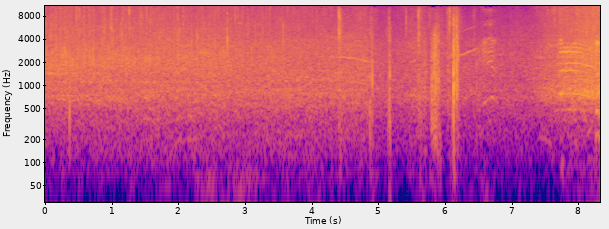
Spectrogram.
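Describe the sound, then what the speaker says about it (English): A video game cricket crowd from Don Bradman Cricket 14 roars and applauds in a continuous wash of noise, with a few sharp knocks and a swell toward the end. "The crowd are on their feet."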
